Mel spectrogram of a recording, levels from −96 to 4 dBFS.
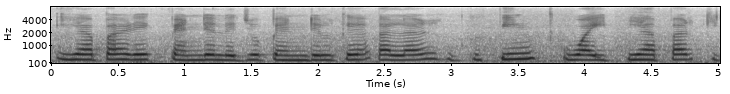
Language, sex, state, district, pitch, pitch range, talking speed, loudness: Hindi, female, Uttar Pradesh, Hamirpur, 260 Hz, 250-270 Hz, 165 wpm, -15 LUFS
